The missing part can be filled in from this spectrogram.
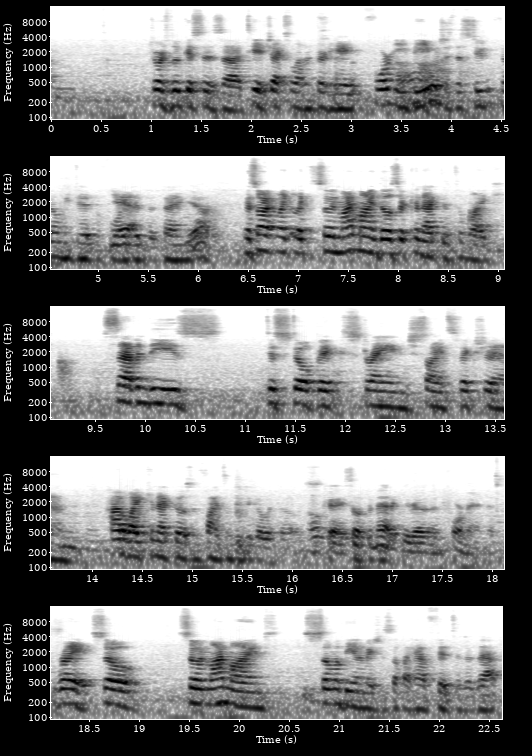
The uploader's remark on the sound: Listening note: Live audio from the Trylon lobby. Socially distanced. Great conversation, suboptimal audio quality.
